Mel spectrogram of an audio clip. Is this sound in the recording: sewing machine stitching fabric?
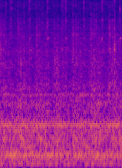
yes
